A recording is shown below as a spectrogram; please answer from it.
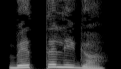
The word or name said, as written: ಬೈತಲಿಕ್ಕು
